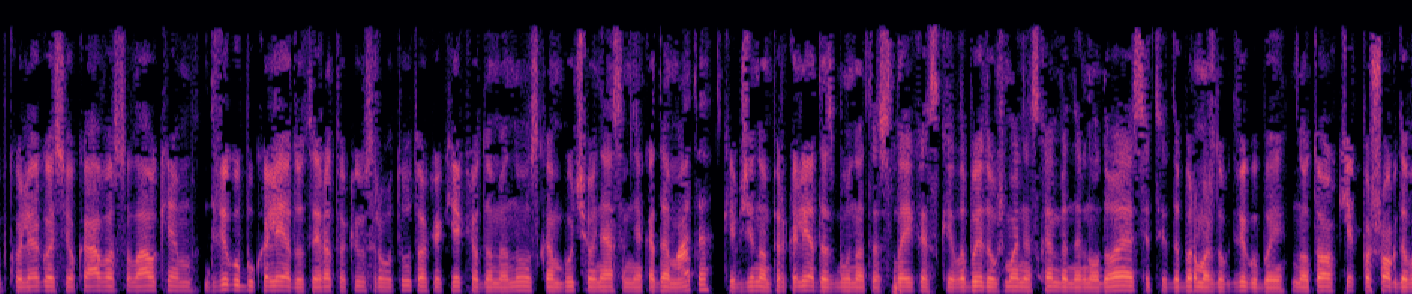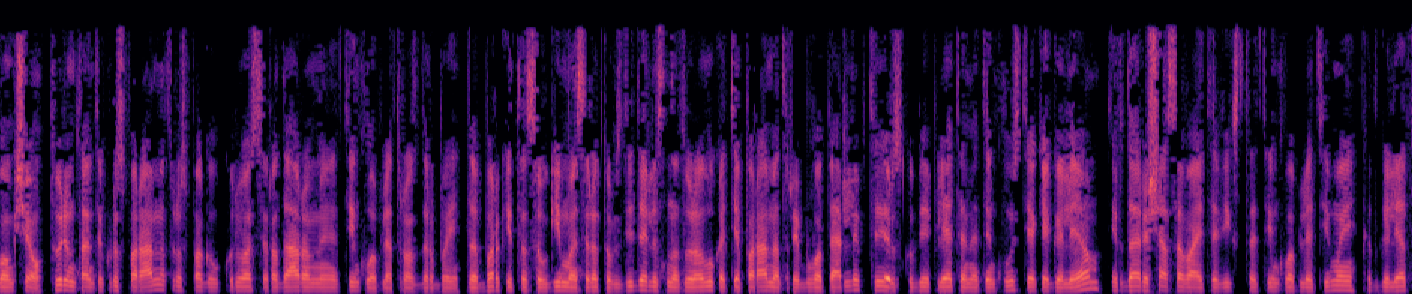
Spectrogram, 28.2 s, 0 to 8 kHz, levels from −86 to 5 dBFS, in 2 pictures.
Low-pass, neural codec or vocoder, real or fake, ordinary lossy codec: 7.2 kHz; none; real; MP3, 32 kbps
